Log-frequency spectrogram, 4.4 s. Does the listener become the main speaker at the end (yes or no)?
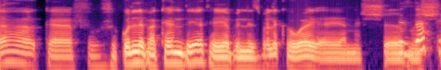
yes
